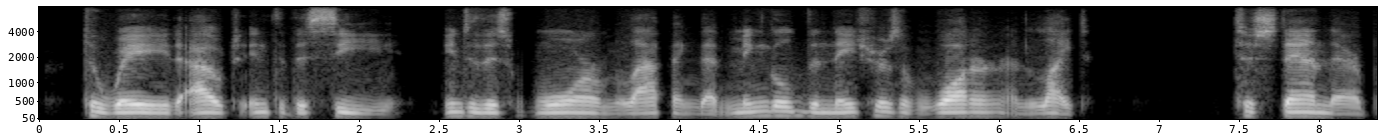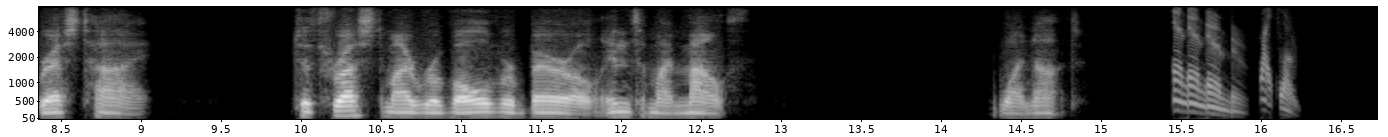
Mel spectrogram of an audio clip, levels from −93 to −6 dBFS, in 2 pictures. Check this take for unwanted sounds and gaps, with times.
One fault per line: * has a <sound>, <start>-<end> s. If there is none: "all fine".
* has a chirp, 15.4-16.2 s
